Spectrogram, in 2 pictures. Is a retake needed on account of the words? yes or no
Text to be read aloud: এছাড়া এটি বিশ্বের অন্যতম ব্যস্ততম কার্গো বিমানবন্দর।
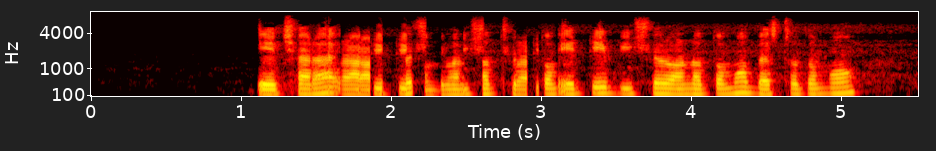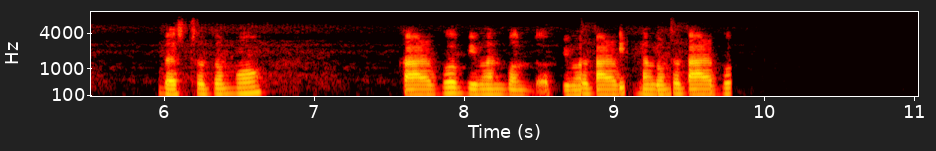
yes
